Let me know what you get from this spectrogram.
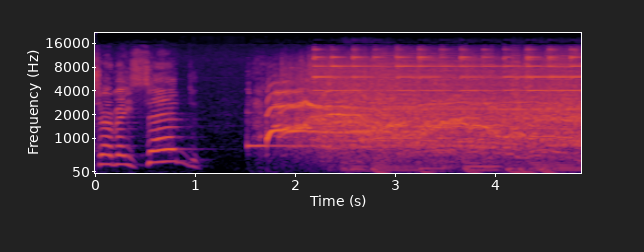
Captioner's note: screaming and cheering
